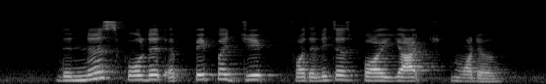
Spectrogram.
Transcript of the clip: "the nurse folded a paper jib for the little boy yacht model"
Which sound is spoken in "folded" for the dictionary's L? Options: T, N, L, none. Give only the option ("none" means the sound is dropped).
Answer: L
